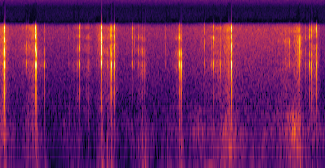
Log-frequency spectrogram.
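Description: Long nails tap and scratch the glass screen of a small black smartphone lying face up. Sharp, bright clicks come in irregular bursts, with soft, hissy scratching in between, over a faint steady low hum.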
